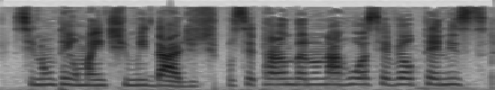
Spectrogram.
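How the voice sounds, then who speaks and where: A woman's voice: high-pitched, steady tone, quick pace, fairly bright tone. A young Brazilian woman, a rapper guest, telling stories in slangy casual chat on a podcast, close to a studio mic. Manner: slangy storyteller, playful. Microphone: studio mic on boom arm.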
